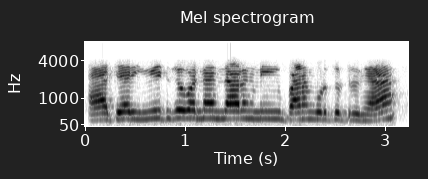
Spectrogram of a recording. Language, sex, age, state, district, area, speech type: Tamil, female, 60+, Tamil Nadu, Erode, urban, conversation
